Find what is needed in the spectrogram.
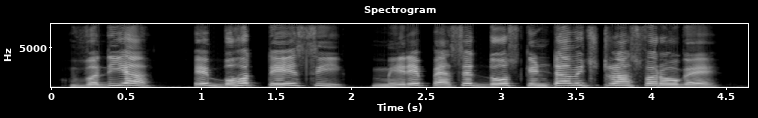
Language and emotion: Punjabi, surprised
